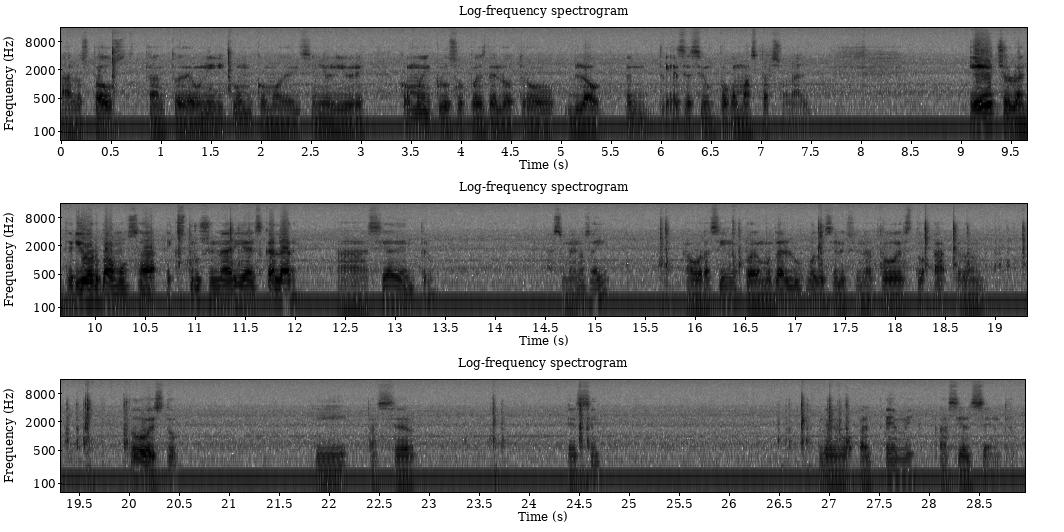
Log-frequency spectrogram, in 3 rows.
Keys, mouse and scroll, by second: 0.0 right click, 1.0 right click, 1.8 right click, 2.0-3.5 middle drag, 3.5-4.0 scroll down 1, 6.1 middle click, 6.7-8.0 drag, 8.5 e, 9.0 s, 12.0 click, 13.3 Tab, 13.9 Tab, 15.0 alt+shift+right click, 15.9 alt+shift+a, 16.9 a, 17.3 alt+shift+right click, 17.9 alt+shift+click, 21.2 e, 22.1 s, 23.8 click, 24.6 alt+m, 25.2 alt+click, 25.9-27.5 middle drag, 27.8 middle click.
